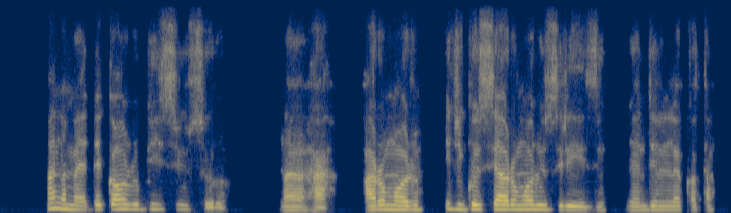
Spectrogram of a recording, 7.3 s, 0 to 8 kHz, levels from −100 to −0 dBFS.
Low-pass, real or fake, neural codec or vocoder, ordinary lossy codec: 7.2 kHz; fake; codec, 16 kHz, 16 kbps, FunCodec, trained on LibriTTS, 50 frames a second; Opus, 24 kbps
